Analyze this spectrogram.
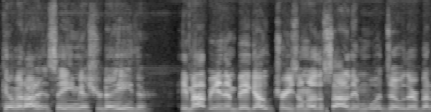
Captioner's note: none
